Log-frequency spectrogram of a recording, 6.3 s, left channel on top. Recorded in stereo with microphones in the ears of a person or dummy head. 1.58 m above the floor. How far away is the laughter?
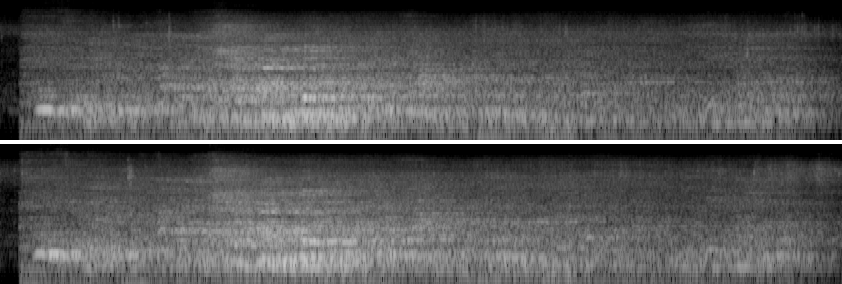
About 2.5 m.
